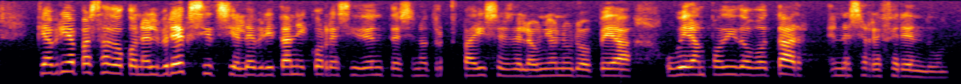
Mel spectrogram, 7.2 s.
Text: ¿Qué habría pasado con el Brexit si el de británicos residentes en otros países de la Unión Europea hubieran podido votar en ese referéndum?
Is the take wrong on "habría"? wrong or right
right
